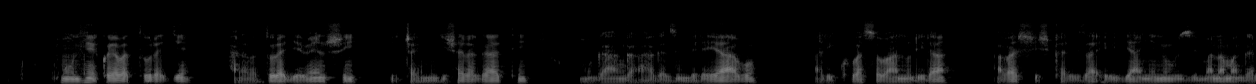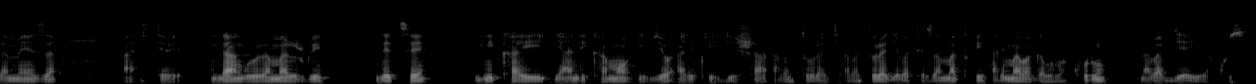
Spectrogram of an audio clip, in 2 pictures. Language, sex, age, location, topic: Kinyarwanda, male, 25-35, Kigali, health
